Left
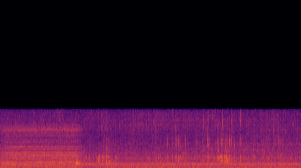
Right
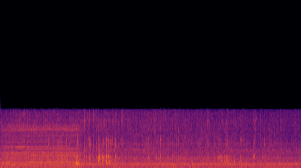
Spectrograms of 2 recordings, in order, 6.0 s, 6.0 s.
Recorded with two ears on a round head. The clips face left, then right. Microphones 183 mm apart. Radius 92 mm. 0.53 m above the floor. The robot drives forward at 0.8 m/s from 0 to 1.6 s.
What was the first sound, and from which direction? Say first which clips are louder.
Tapping: right 2 dB; 55° right (ahead or behind).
